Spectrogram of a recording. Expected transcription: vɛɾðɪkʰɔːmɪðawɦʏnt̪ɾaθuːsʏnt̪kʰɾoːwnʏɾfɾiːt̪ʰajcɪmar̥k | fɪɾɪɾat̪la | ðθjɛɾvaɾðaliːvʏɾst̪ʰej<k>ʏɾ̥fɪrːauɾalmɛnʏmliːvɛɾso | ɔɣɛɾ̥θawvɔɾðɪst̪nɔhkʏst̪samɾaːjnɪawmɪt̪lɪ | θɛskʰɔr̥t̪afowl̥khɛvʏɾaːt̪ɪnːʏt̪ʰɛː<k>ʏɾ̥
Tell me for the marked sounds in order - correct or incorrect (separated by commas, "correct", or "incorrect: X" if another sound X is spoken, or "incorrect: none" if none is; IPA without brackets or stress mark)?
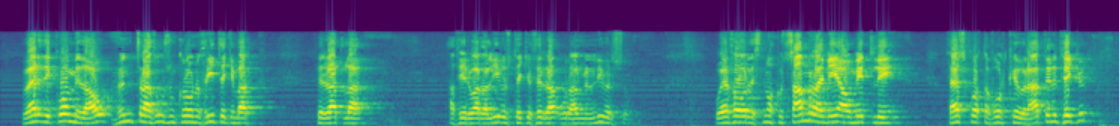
incorrect: c, incorrect: c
